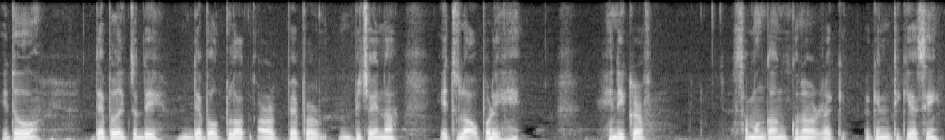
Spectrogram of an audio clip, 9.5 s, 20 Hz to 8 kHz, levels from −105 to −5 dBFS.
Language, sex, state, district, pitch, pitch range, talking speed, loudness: Nagamese, male, Nagaland, Kohima, 95 Hz, 95-100 Hz, 135 wpm, -17 LUFS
